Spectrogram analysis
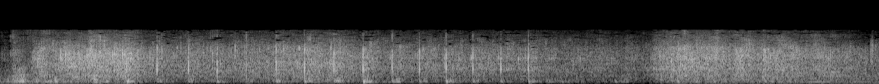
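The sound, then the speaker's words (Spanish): Applause from the audience at a 20 November sports awards ceremony in Quintana Roo honouring medal-winning athletes: sustained, dense clapping that dips slightly in the middle, then swells again toward the end. “Yo les doy un aplauso”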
